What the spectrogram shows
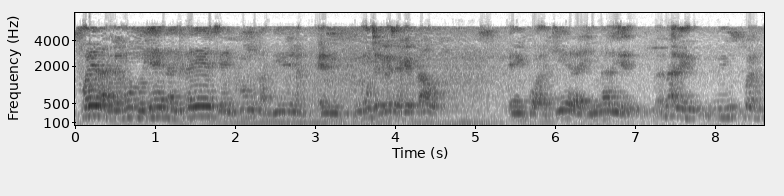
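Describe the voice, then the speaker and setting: A man's voice: on the high side, moderate pace, a little hiss or hum. A male preacher, giving a conversational sermon and asking the congregation rhetorical questions. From Bolivia. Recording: echoey, dull sound from far off.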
